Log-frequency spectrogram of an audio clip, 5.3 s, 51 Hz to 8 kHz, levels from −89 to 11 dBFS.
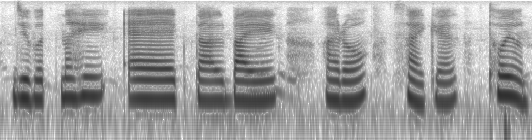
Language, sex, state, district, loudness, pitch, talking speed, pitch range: Chakma, female, Tripura, Unakoti, -16 LUFS, 220 Hz, 80 wpm, 210-230 Hz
